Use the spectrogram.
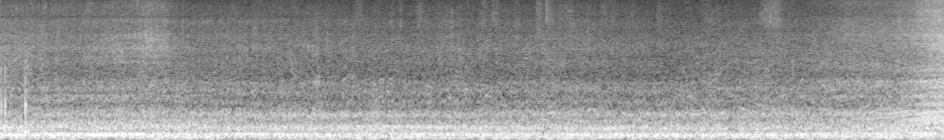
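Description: Race cars circle the New Egypt Speedway track, a continuous distant engine drone and rumble holding steady at low level without pause.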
